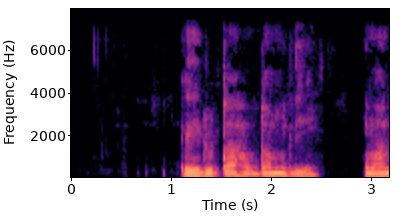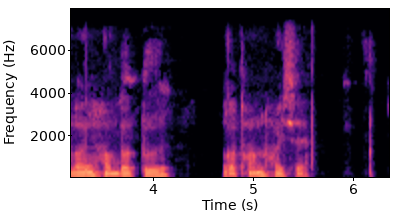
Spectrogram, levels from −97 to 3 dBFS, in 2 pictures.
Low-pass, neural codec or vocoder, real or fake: 7.2 kHz; none; real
